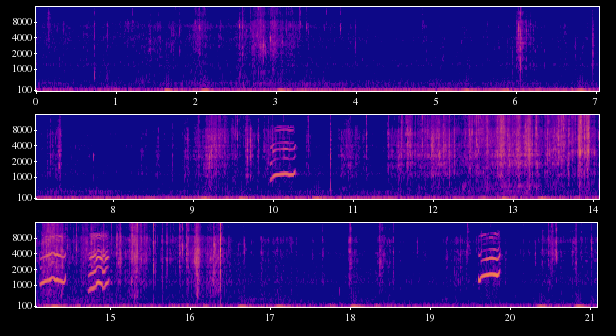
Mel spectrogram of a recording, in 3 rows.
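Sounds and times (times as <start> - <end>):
dry leaves rustling and crunching: 0.0 - 4.2, 5.6 - 21.0
baby monkey squeaky calls: 9.6 - 10.8, 14.0 - 15.4, 19.5 - 20.0.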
